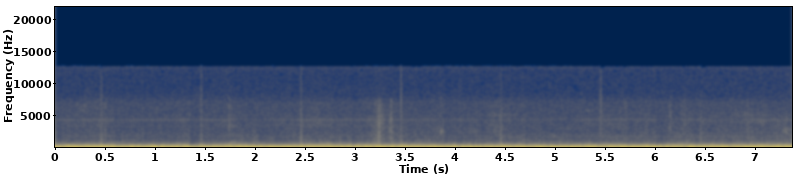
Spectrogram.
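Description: Steady low rumble inside the cabin of an Avro RJ85 taxiing after landing: its four turbofan engines running at low power, with the airframe rolling over the taxiway. A few faint clicks about three seconds in.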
